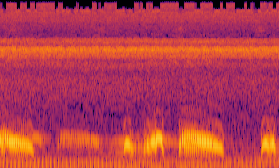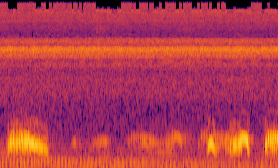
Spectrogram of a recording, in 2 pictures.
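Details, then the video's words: Spotted dove giving soft repeated coos, short clipped notes followed by longer downward-bending phrases, in two bursts separated by a pause; low rumble and constant high hiss behind. "Suara Jernih Burung Tekukur"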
